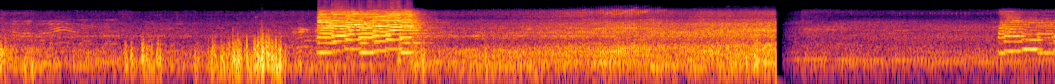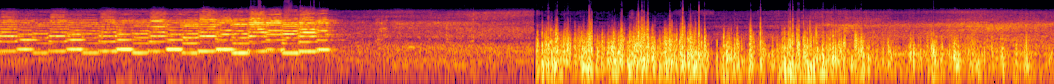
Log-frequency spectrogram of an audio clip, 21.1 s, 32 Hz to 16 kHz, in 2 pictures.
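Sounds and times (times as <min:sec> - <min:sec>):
road and traffic noise: 0:00.0 - 0:21.0
multi-tone musical bus horn: 0:03.1 - 0:04.4, 0:10.0 - 0:14.0.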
